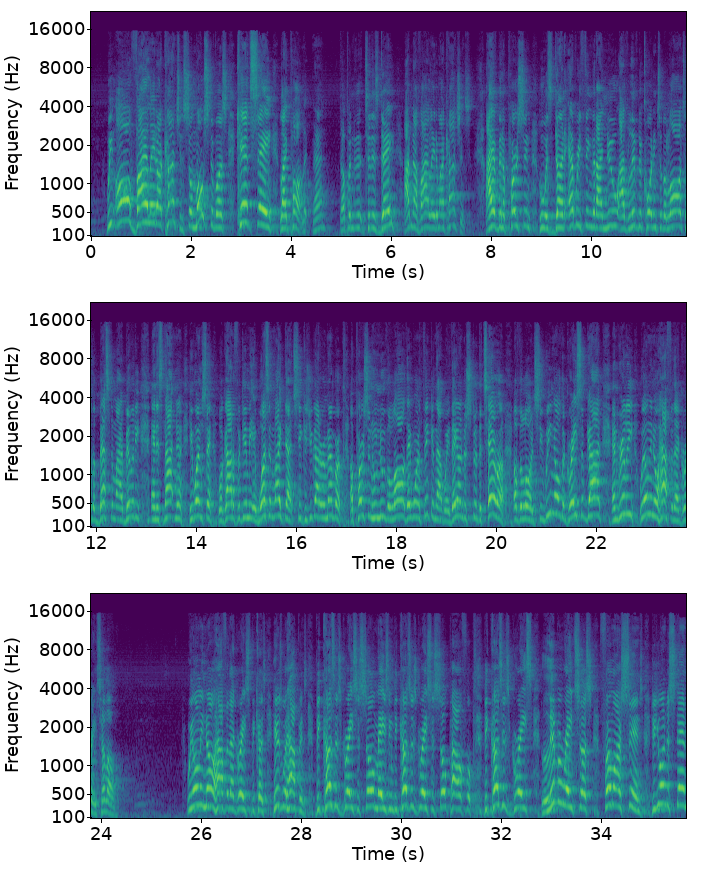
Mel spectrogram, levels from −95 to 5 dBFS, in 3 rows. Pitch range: 230-280 Hz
